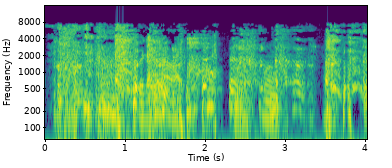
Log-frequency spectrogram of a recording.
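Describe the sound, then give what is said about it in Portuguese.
Several people clearing their throats and noses at once, a loud, dense jumble of harsh hawking, snorting and coughs that runs for about four seconds with two brief gaps. “momentos de limpar a garganta e nariz, por favor, todo mundo.”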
